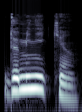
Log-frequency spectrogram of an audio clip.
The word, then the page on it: Dominicain: francais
